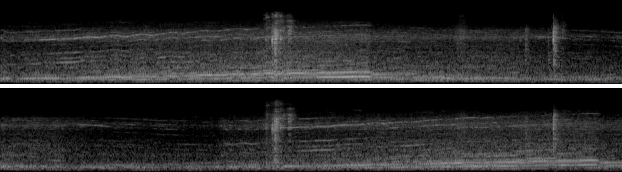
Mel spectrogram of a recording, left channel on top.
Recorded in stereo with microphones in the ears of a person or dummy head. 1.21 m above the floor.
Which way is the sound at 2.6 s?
10° left (ahead or behind).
